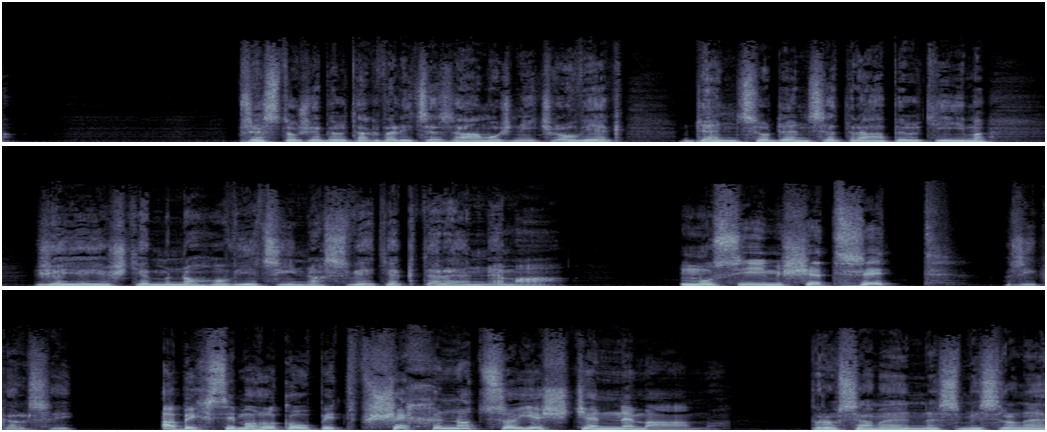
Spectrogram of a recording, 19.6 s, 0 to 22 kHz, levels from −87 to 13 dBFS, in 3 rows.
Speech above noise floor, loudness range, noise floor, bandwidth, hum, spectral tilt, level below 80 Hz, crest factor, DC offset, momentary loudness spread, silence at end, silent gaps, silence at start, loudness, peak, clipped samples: 54 dB; 4 LU; -75 dBFS; 16.5 kHz; none; -4.5 dB/octave; -48 dBFS; 20 dB; under 0.1%; 11 LU; 0 s; none; 1.5 s; -21 LUFS; -2 dBFS; under 0.1%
